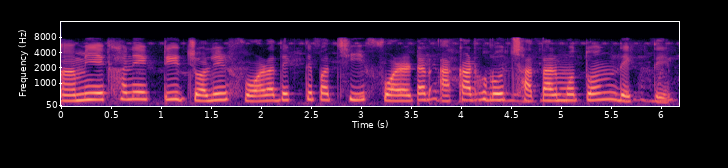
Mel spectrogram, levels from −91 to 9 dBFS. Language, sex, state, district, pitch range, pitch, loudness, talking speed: Bengali, female, West Bengal, Alipurduar, 250-290 Hz, 275 Hz, -16 LUFS, 125 wpm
